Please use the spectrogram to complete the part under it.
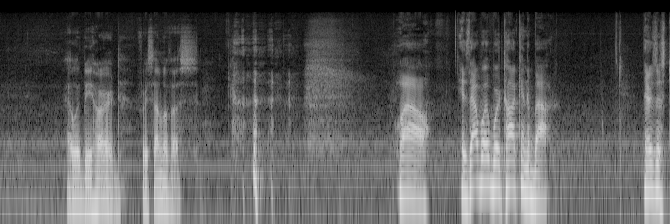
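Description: An elderly man speaks calmly into a microphone, close by.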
